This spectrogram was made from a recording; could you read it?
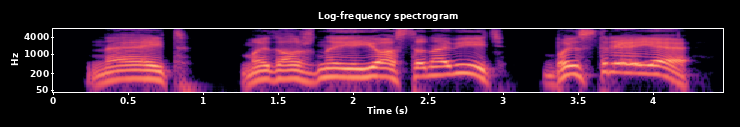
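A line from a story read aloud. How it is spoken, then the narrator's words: Shouted. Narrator (Russian): закричал Рю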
